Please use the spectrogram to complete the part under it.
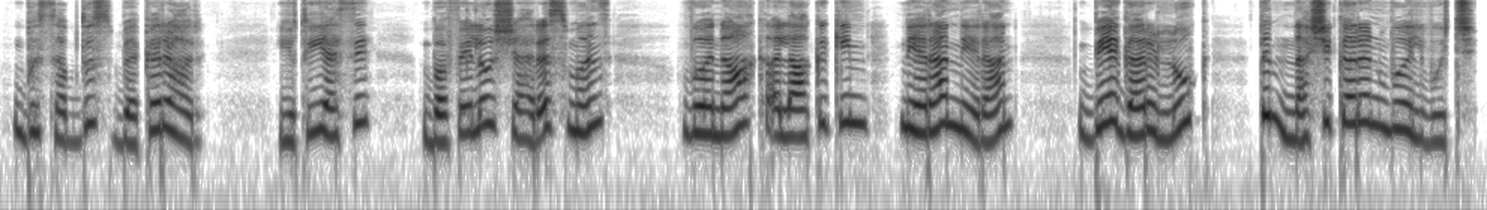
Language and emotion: Kashmiri, fearful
